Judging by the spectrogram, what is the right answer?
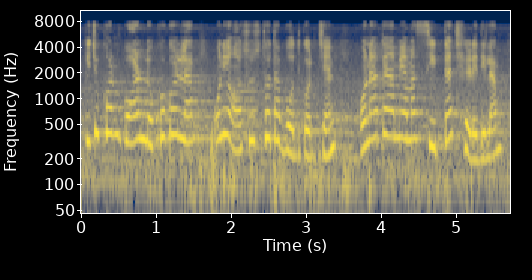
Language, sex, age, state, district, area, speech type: Bengali, female, 30-45, West Bengal, Paschim Medinipur, urban, spontaneous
